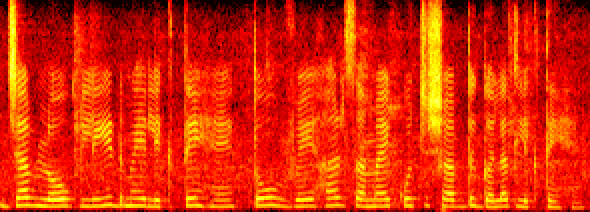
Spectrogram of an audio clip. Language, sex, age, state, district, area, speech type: Hindi, female, 45-60, Madhya Pradesh, Harda, urban, read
